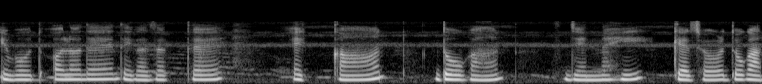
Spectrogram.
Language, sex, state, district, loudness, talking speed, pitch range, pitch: Chakma, female, Tripura, Unakoti, -17 LUFS, 80 wpm, 215-245 Hz, 230 Hz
